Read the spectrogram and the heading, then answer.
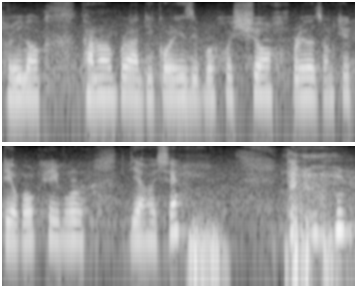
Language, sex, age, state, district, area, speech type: Assamese, female, 18-30, Assam, Goalpara, rural, spontaneous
